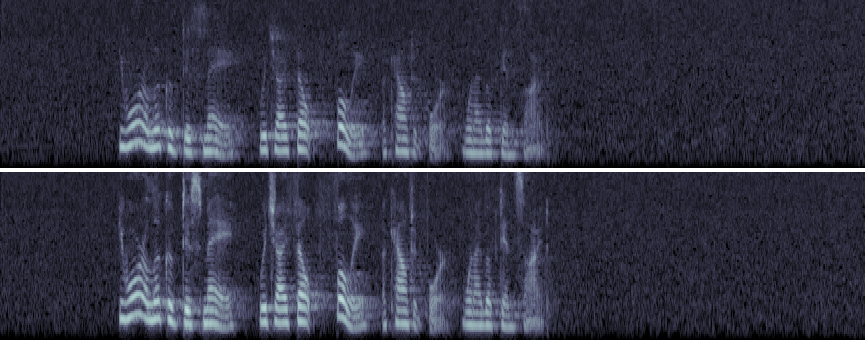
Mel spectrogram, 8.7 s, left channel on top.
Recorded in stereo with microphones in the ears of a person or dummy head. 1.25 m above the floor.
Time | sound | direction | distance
1.2 | a woman speaking | 75° right (ahead or behind) | 1.7 m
